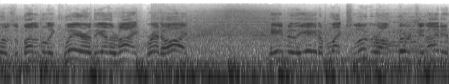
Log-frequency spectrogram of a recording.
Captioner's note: crowd cheering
